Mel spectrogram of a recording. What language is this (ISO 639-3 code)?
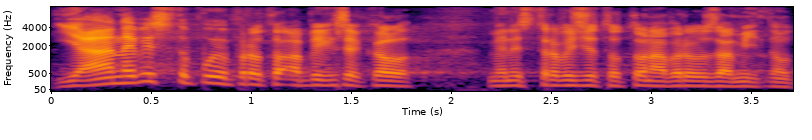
ces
